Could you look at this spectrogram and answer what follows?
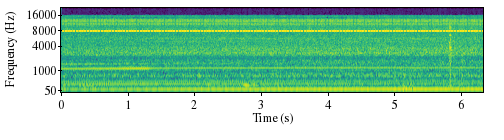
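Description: Steady low electrical hum with a few faint, steady higher tones, slowly getting a little louder.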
